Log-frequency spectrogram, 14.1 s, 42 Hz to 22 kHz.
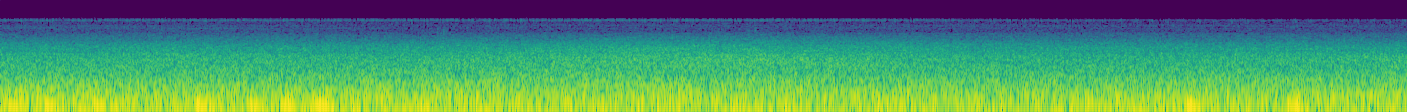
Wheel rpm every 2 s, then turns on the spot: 0, 0, 0, 0, 0, 0, 0.
none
